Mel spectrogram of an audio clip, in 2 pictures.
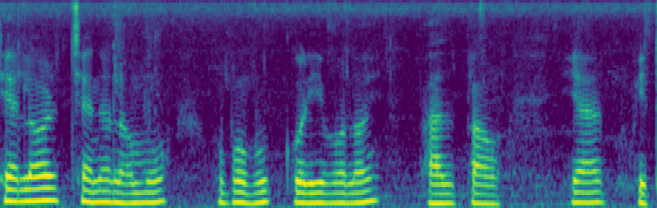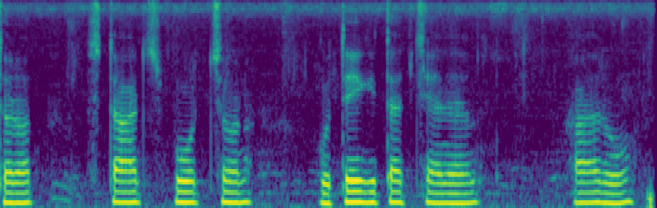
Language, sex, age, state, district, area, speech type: Assamese, male, 18-30, Assam, Morigaon, rural, spontaneous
